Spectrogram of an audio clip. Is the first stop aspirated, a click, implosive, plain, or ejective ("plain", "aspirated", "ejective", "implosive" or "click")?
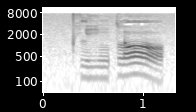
aspirated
